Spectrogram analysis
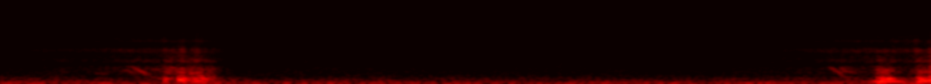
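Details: Snoring during sleep: two short, low, rattling breath noises about three and a half seconds apart over quiet room noise.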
